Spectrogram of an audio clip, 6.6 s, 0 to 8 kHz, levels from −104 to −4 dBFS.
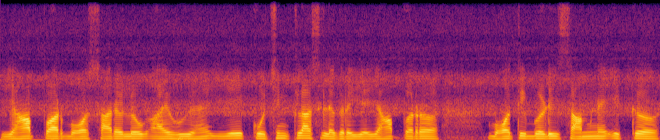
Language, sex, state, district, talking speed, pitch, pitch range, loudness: Hindi, male, Bihar, Bhagalpur, 190 wpm, 120 Hz, 115-125 Hz, -19 LUFS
